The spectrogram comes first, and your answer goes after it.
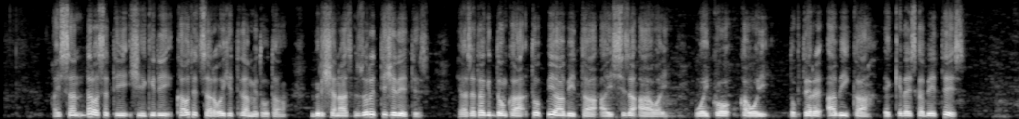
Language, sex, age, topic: Gamo, male, 25-35, government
